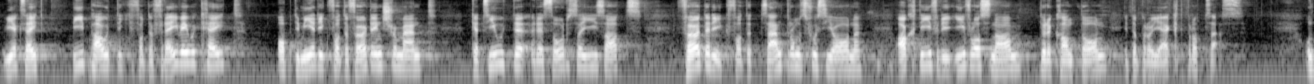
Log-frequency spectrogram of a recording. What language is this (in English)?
Swiss German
